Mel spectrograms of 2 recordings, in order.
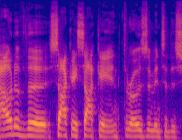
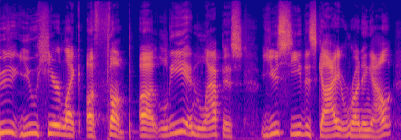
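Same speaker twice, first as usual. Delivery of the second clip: normal talking voice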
